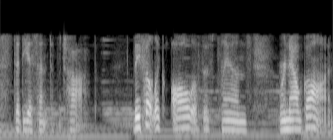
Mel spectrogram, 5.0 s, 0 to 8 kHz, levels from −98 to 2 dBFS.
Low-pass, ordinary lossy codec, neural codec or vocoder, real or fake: 7.2 kHz; AAC, 16 kbps; none; real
